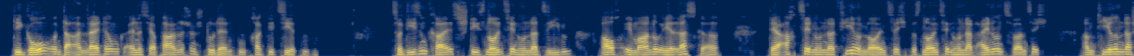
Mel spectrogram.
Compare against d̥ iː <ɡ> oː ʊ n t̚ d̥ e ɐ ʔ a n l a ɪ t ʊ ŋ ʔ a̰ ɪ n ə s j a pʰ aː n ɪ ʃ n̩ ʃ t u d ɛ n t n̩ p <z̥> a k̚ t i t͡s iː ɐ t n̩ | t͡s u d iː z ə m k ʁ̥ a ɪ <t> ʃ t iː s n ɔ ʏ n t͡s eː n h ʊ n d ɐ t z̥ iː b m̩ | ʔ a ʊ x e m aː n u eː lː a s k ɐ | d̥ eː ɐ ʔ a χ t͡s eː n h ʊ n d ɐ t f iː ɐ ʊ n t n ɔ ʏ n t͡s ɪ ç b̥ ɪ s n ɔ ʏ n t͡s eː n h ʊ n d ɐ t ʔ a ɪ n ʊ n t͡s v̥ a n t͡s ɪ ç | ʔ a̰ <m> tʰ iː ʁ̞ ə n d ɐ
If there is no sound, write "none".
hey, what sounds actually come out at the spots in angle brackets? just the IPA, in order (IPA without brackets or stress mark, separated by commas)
ɡ, ʁ̥, s, m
